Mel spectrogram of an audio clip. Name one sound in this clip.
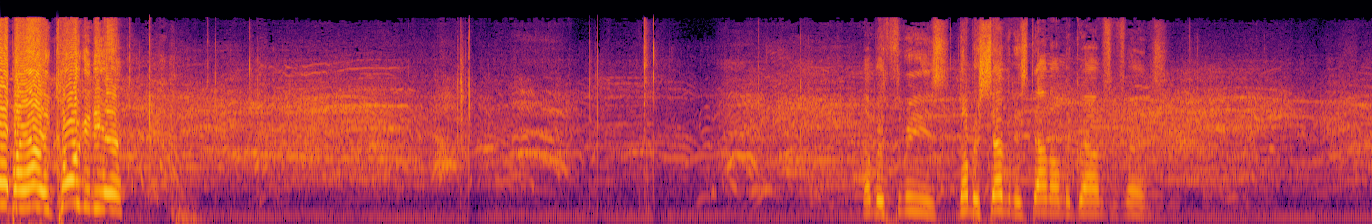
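A crowd of young spectators shouts and cheers outdoors.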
